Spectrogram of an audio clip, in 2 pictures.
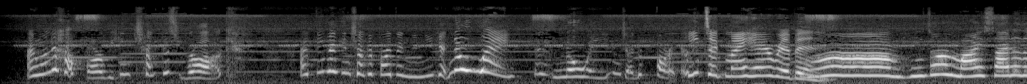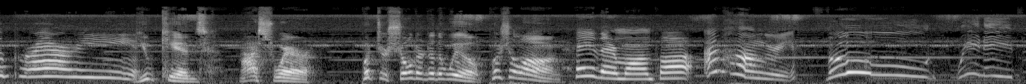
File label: Commercial; BootSnake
